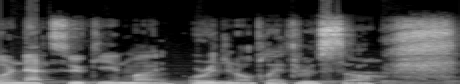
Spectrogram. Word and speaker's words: Natsuki: And before you guys comment, oh, it's not Natsuki, it's Natsuki. Search it up. It's Natsuki. Alright? That's how you pronounce it.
